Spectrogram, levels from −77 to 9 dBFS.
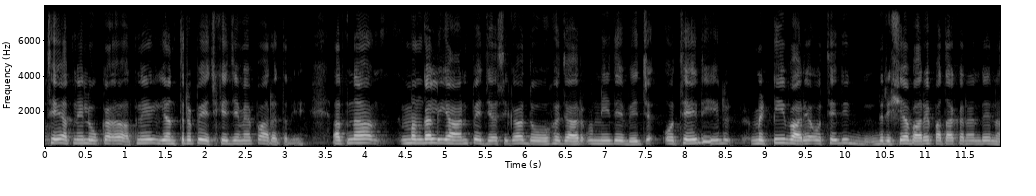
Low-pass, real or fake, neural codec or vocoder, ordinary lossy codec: none; real; none; none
